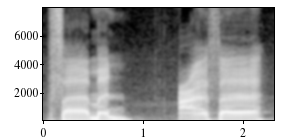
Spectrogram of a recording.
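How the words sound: A brief silent gap follows the nun sound. The speaker calls it wrong.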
